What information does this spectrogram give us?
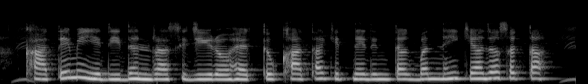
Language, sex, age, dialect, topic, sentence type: Hindi, female, 25-30, Garhwali, banking, question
